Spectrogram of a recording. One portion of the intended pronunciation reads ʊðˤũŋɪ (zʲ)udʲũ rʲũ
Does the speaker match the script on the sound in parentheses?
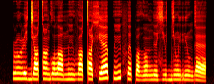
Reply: yes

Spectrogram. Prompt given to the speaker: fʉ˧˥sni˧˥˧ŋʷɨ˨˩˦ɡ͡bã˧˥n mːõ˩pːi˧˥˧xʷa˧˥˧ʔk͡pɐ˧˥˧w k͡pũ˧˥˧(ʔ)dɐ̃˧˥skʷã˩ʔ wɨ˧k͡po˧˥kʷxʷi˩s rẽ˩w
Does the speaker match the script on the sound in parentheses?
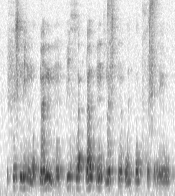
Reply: yes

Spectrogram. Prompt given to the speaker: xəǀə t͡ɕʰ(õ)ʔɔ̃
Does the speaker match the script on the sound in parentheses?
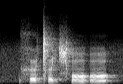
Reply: no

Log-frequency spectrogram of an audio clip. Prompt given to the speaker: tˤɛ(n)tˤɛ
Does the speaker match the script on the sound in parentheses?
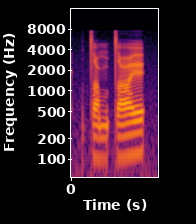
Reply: no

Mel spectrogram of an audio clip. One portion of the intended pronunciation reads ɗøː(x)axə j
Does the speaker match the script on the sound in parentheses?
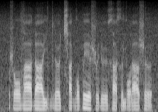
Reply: yes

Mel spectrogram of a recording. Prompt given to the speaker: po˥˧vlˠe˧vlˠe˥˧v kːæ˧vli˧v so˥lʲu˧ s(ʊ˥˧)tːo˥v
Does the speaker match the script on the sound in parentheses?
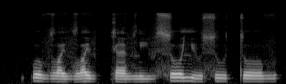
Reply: no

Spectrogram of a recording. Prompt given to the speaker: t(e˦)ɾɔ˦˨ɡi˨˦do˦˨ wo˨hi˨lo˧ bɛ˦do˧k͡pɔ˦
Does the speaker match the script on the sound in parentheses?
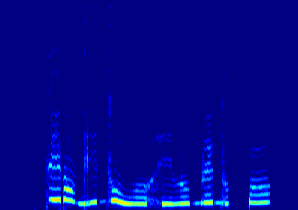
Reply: yes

